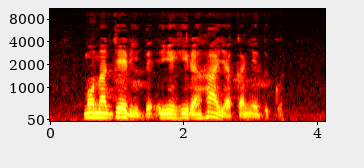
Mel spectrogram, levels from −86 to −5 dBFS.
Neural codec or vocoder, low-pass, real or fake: none; 9.9 kHz; real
